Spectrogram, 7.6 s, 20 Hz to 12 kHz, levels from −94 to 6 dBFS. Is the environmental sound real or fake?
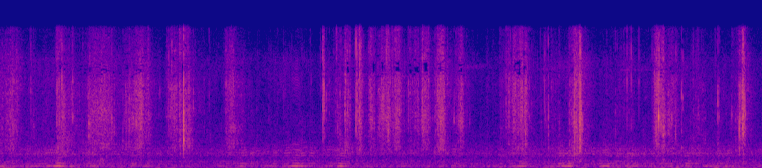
real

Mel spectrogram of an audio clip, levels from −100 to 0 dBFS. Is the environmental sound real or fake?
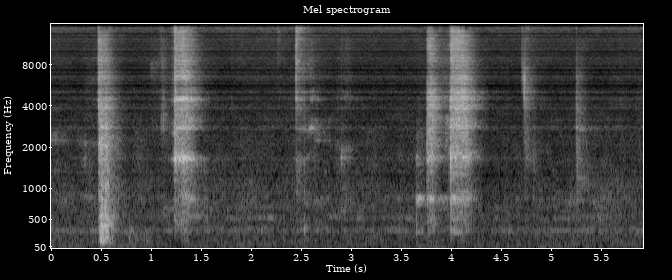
fake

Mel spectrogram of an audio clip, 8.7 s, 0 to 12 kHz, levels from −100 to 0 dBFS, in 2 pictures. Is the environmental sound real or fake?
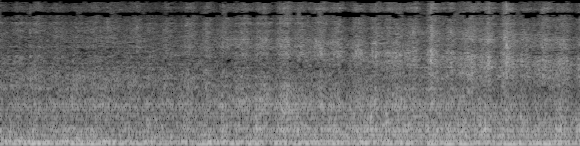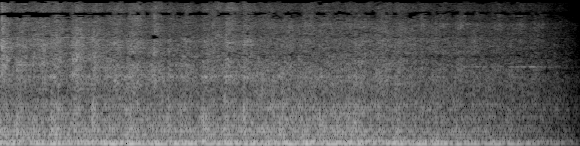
real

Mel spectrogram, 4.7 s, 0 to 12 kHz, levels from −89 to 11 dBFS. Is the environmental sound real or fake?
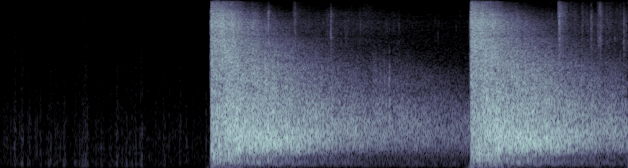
real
